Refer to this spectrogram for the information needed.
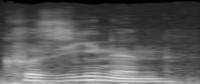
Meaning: plural of Cousine
- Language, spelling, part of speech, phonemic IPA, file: German, Cousinen, noun, /kuˈziːnən/, De-Cousinen.ogg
